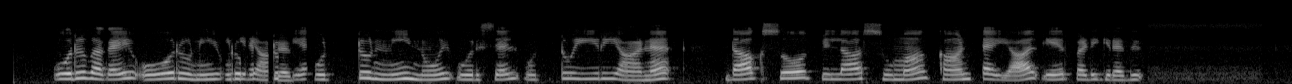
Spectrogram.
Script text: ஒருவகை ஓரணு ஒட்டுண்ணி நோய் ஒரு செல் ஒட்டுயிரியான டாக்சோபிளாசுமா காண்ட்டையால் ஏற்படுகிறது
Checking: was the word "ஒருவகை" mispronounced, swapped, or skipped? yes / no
no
